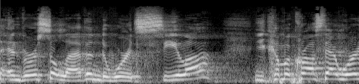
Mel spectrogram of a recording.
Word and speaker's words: Selah: letters it comes from the hebrew word pronounced the same way sila and it just means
